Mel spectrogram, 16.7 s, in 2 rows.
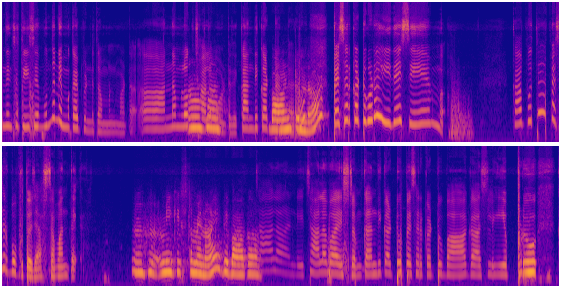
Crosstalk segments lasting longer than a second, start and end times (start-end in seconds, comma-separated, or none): none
